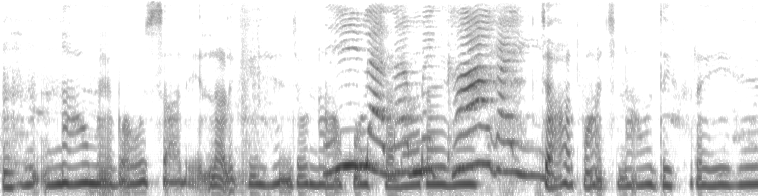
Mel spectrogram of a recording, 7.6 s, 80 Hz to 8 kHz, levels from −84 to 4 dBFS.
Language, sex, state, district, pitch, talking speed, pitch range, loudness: Hindi, female, Bihar, Begusarai, 260 Hz, 150 wpm, 245-275 Hz, -28 LUFS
